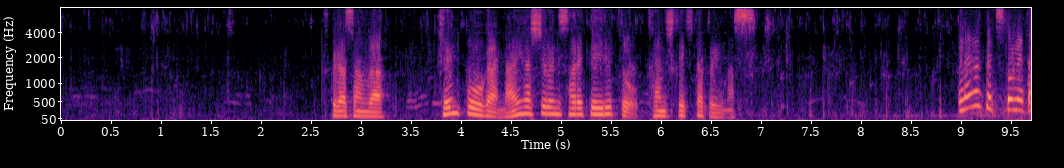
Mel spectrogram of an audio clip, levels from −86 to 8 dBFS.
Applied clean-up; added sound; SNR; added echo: neural separator model SepFormer DNS4.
